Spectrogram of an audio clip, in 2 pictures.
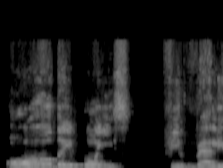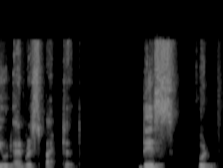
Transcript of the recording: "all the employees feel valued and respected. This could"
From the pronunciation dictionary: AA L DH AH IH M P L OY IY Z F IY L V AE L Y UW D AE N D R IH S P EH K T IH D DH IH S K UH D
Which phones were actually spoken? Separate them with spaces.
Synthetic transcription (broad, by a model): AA L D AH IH M P L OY IY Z F IY L V AE L Y UW D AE N D R IH S P EH K T IH D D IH S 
